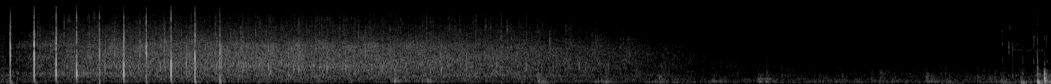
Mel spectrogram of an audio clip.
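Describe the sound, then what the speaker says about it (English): Audience applause at a spring nursing pinning ceremony for the new graduates, opening with a few sharp nearby claps, then a broad patter that fades out by about seven seconds before a couple of late claps. "Now let's give a round of applause to all of our graduates."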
